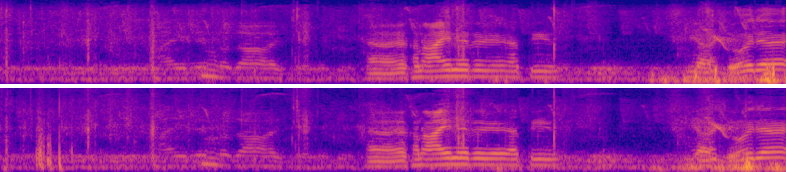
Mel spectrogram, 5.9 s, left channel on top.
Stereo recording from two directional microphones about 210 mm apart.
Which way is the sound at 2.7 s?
45° right (ahead or behind).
